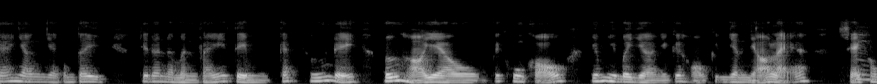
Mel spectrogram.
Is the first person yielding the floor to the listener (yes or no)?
no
